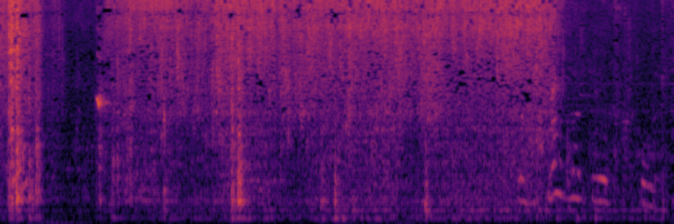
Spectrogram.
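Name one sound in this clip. Water runs from a tap and splashes.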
